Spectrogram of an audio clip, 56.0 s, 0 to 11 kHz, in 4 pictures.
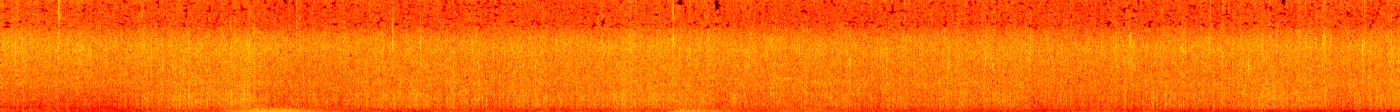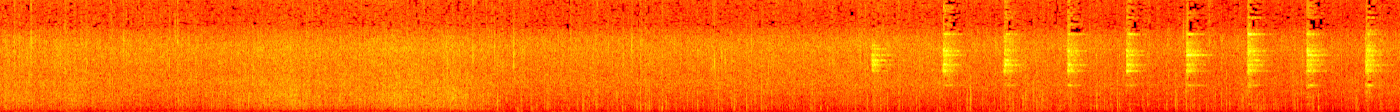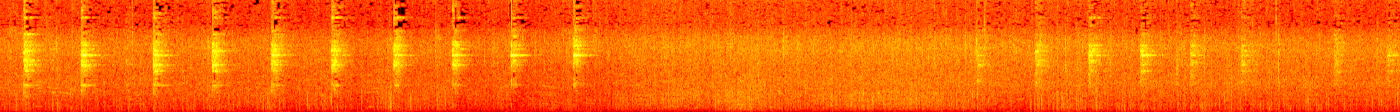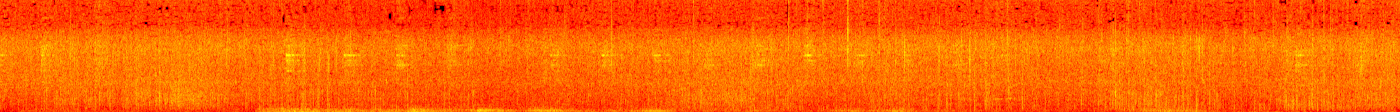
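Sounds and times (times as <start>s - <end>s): heavy rain on an umbrella: 0.0s - 56.0s
low rumble of thunder: 1.6s - 12.6s, 42.2s - 54.8s.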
